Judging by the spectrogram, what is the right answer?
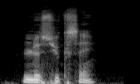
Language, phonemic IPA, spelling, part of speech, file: French, /syk.sɛ/, succès, noun, Fr-succès.ogg
- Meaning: 1. success 2. achievement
